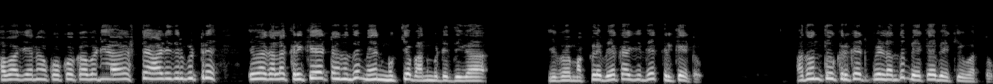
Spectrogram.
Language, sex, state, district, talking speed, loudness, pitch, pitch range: Kannada, male, Karnataka, Shimoga, 145 wpm, -15 LUFS, 230 Hz, 195-255 Hz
